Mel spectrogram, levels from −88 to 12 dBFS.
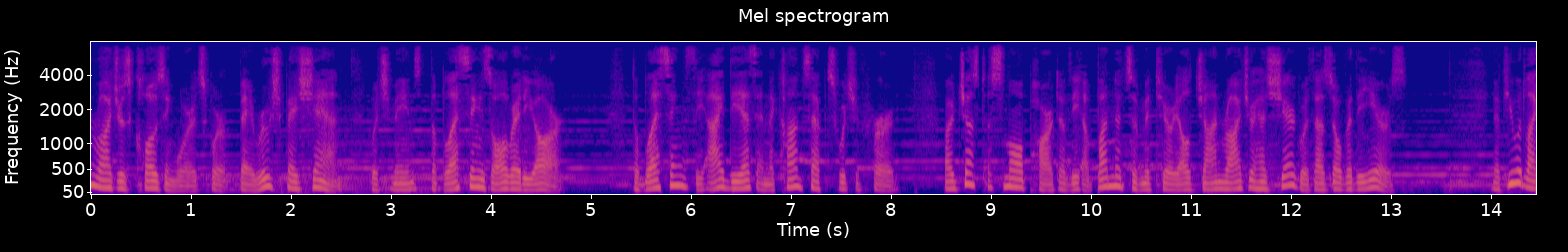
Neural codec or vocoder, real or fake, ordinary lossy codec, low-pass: codec, 16 kHz in and 24 kHz out, 1 kbps, XY-Tokenizer; fake; MP3, 32 kbps; 7.2 kHz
